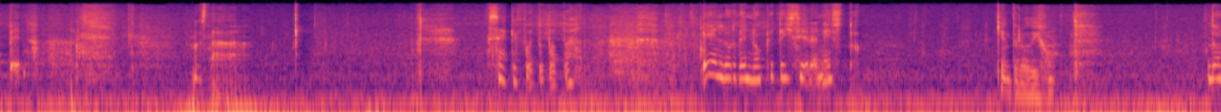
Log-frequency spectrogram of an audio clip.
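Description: A woman speaks softly and emotionally nearby.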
